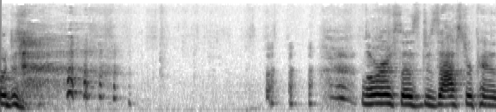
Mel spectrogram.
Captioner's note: laughing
